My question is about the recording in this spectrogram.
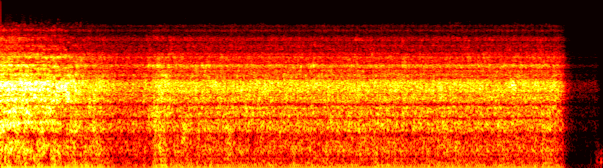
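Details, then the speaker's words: Valve amp, controls turned up and dimed, listening for pops and crackles at idle: steady, even hiss, then it cuts off, with no pops or crackles. Slight hum at full volume; normal idle hiss. "okay enough of that um so sound all right to me usual amount of of hiss for an amp of this particular um ear style I I've got everything dimed there so I'm exaggerating how bad it is"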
